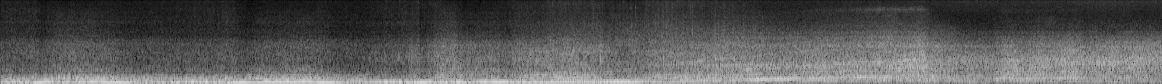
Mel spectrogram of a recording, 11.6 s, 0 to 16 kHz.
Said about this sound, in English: Sounds like a V8, but I'm not sure. Yeah, V8 is good, and the 9 is also in it, so it's a 928.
